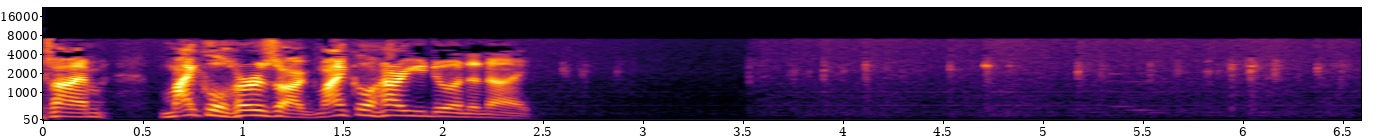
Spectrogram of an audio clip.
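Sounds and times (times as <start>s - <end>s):
speech: 0.0s - 2.5s
faint steady hiss: 0.0s - 6.5s
typing on a computer keyboard: 2.6s - 6.5s.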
